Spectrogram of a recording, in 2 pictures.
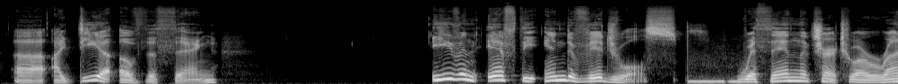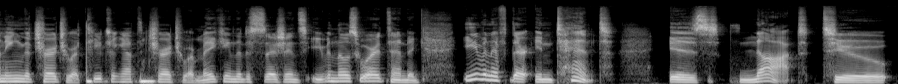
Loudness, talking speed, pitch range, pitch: -15 LUFS, 135 wpm, 105-145 Hz, 120 Hz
